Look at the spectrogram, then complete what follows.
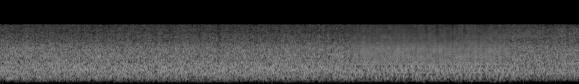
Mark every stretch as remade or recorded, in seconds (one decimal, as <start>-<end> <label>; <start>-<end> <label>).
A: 0.0-3.5 recorded; 3.5-5.1 remade; 5.1-5.8 recorded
